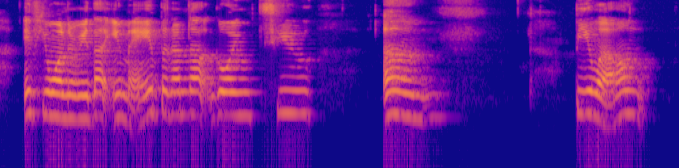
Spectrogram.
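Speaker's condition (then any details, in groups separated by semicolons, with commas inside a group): Cerebral palsy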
